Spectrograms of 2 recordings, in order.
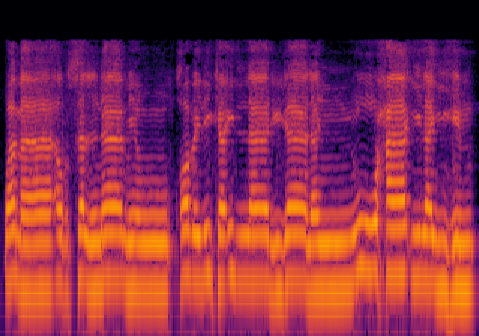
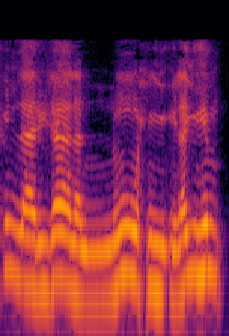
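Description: First: "يوحى" as yuuhaa, opening on y; measured recitation, "يوحى" said yuu-haa; ya for nun. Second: Said in the usual way. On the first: Shown as a demonstration. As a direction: chant "يوحى" with a y and a final long aa. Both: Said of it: "قرأ الدوري بياء مكان النون".

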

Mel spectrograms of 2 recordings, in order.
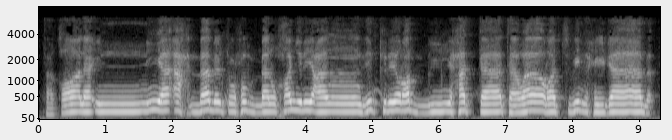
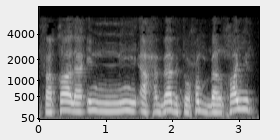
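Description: First: "إني" said as inniya, with final a; slow recitation, "إني" opened into "inniya". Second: Said in the usual way. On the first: Shown as a demonstration. Reciter showing Al-Duri's reading, "إني" as inniya. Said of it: "قرأ بفتح الياء".

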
